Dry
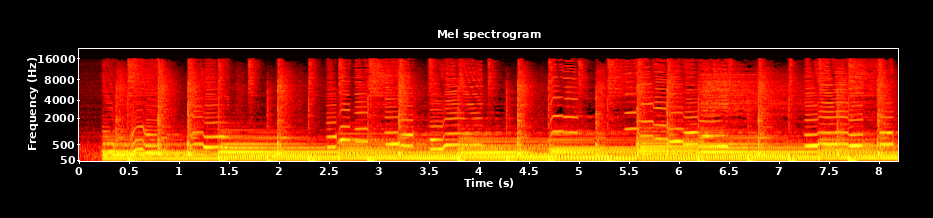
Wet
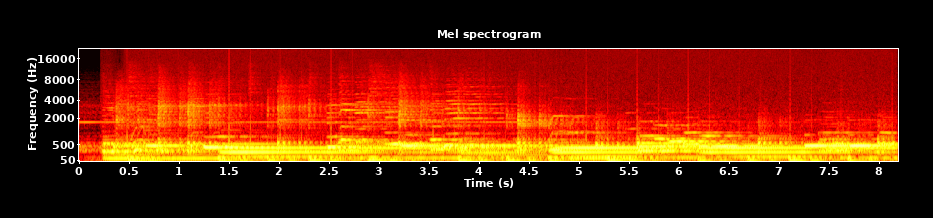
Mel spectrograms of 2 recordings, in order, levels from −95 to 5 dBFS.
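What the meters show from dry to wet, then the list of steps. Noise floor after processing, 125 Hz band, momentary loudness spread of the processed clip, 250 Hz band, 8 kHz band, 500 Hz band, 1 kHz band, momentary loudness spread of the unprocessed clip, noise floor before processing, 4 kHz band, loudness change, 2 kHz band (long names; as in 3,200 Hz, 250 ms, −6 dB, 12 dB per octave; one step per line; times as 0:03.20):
−20 dBFS, −1.0 dB, 6 LU, +5.5 dB, can't be measured, +13.5 dB, +2.5 dB, 3 LU, −25 dBFS, +3.5 dB, +7.5 dB, +6.0 dB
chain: high-shelf EQ 4,800 Hz +4 dB
comb filter 6.9 ms, depth 100%
on a send: repeating echo 281 ms, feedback 55%, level −17 dB
on the sum: steady tone 1,700 Hz −39 dBFS
reverb reduction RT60 1.8 s
flutter between parallel walls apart 9.2 metres, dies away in 0.62 s
low-pass filter sweep 3,100 Hz → 850 Hz, 0:03.84–0:05.44
drawn EQ curve 110 Hz 0 dB, 150 Hz −24 dB, 340 Hz +11 dB, 510 Hz +9 dB, 740 Hz −4 dB, 1,100 Hz −14 dB, 1,500 Hz −1 dB, 2,400 Hz −3 dB, 4,500 Hz −6 dB, 13,000 Hz +6 dB
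boost into a limiter +7 dB
regular buffer underruns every 0.51 s, samples 64, zero, from 0:00.48
feedback echo at a low word length 214 ms, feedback 35%, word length 6 bits, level −6.5 dB
level −4 dB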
